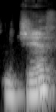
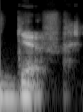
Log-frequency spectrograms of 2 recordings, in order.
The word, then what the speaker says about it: GIF: i don't know well from the 23 second gif thing that we solved yeah this is the most offensive part of the video leave your opinions in the comments below but it is not jif it is gif jif is a peanut butter so well hey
